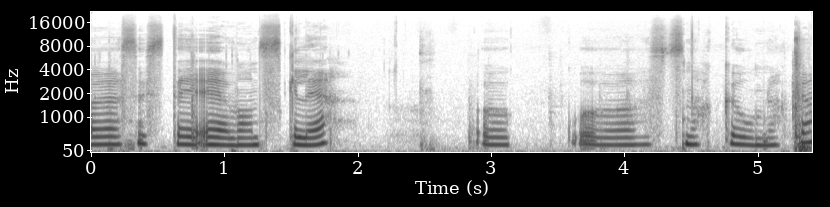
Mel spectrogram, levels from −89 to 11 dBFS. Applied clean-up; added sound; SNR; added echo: none; Slam / Car; 12 dB; none.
